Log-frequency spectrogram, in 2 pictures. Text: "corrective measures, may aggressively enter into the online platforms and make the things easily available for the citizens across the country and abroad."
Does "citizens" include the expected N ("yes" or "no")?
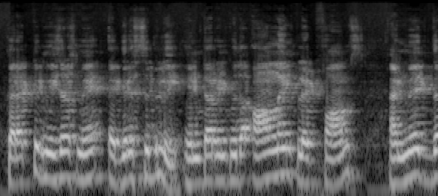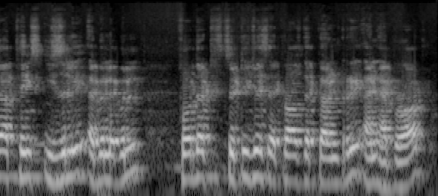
no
